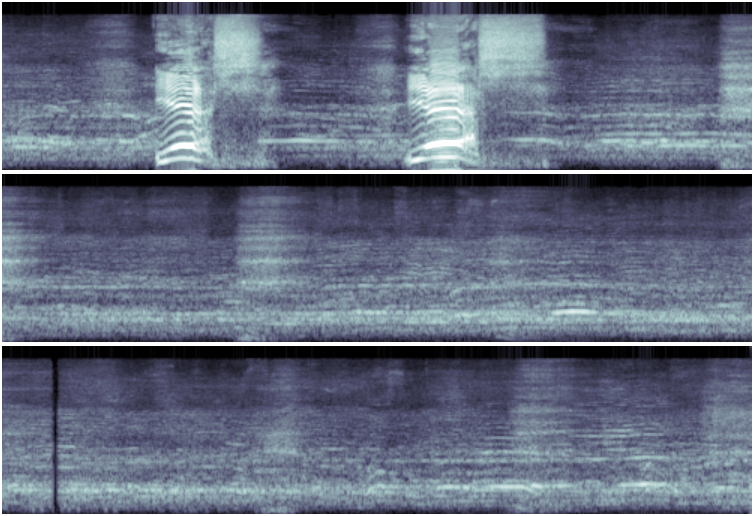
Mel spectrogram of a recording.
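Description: An older man speaks through a microphone and loudspeakers in an echoing hall.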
